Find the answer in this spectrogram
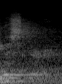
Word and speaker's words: MiSTer: Not Mr. as in addressing a person, but I think it's Mr. as in like if you had a spray bottle. Okay. You're misting something. Oh, I see. Mister, you're misting something.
